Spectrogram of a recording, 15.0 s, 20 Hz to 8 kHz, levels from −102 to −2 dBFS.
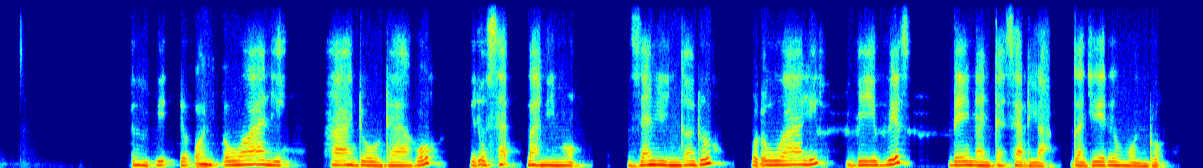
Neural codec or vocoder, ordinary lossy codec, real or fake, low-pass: codec, 16 kHz, 1 kbps, FunCodec, trained on LibriTTS, 50 frames a second; Opus, 32 kbps; fake; 7.2 kHz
